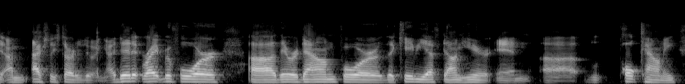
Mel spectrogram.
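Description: Man on a dull, lo-fi call. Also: medium pitch. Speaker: podcast guest, show presenter. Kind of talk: casual chat. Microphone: remote call.

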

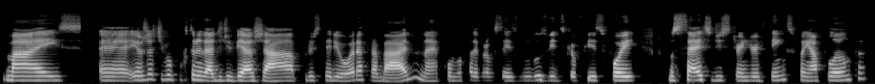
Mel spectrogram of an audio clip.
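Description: A young woman chatting casually in an interview, relaxed and talkative, often ending phrases with little tag questions. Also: on the low side, fairly quick, hardly any pauses, smooth. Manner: chatty, relaxed, many fillers like "né" and "sabe".

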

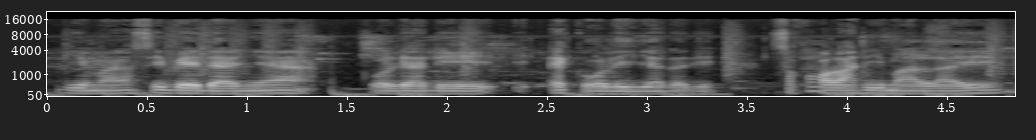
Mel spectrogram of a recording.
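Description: A young man hosting a casual podcast, asking his guest relaxed, curious questions and teasing her now and then. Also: lowish voice, normal speed, creaky, faint music behind. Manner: relaxed, curious interviewer who teases with a put-on accent. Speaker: podcast host. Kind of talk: casual chat.

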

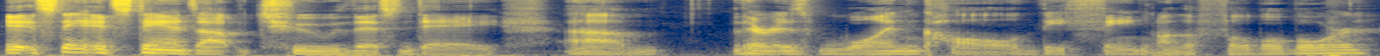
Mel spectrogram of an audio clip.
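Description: A man's voice: low-pitched, slow, gravelly, bright, forceful tone. A man co-hosting a podcast in casual chat, with a wry, joking way of talking. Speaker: podcast co-host.

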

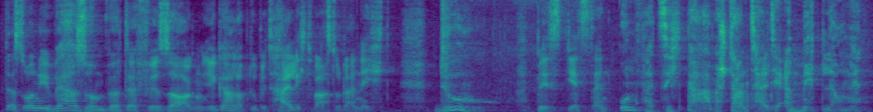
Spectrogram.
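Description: An actor playing an eccentric, blithely confident detective who explains things in theatrical rambles, in a dubbed TV drama with music behind him. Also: male voice, lowish voice, very animated, quick pace, sharp tone, husky, heavily acted. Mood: breezy certainty.

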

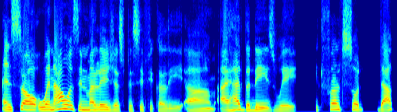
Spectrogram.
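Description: A woman's voice: lowish voice, normal speed, clear, resonant tone, no room sound, studio quality. A woman from Tanzania talking casually and candidly as a podcast guest, telling personal stories. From born in Tanzania, raised in several countries.

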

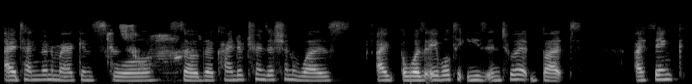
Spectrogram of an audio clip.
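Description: A woman in her twenties from Singapore, a student guest talking casually in an interview, relaxed and laughing softly between thoughts. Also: medium pitch, normal speed, highs cut off. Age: 20s. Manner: relaxed, with frequent fillers and soft laughs.

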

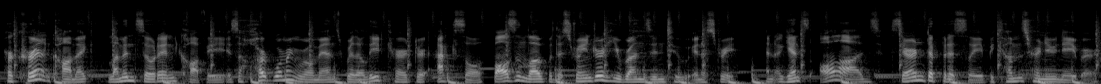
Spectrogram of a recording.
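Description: Host: man, mid pitch, polished read, music underneath. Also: animated, a little fast, hardly any pauses. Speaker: podcast host. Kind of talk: scripted intro narration.

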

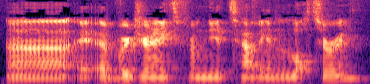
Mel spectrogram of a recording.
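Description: A man co-hosting a podcast, making dry deadpan quips in casual chat. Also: lowish voice, a little fast. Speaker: podcast co-host. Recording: echoey room.

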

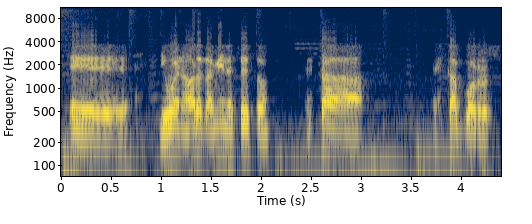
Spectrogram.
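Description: A man's voice: medium pitch, measured pace, poor audio. A young man from Argentina with a Rosario accent, talking casually about his music as an interview guest over a call, with many fillers. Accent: Rosario Argentine Spanish. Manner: relaxed, rambling, lots of fillers. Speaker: saxophonist guest.

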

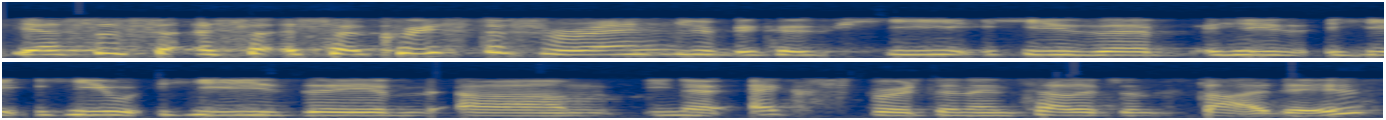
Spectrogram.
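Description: A woman from Russia with a Russian accent, a historian answering interview questions in a halting way, full of fillers and restarts. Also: medium pitch, no echo. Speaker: guest, academic historian. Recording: tinny phone line.

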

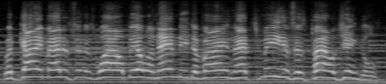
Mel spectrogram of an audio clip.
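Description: An actor playing a big, jolly, complaining cowboy deputy with a folksy drawl in a radio western. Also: male voice, extremely high pitch, normal speed, bright, forceful tone, faint music behind, heavily acted. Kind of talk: 1950s radio western acting.

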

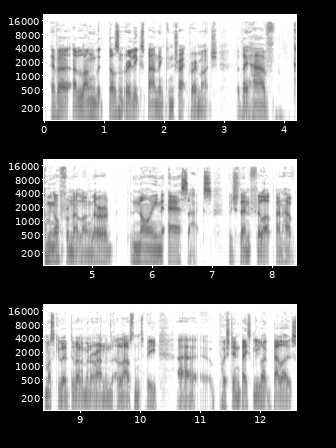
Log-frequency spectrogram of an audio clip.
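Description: A man with a low, gravelly voice explains things eagerly as a guest on a science radio show. He often circles back and restarts his phrases as he talks. The dry studio sound keeps him close to the mic. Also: a bit bright, no room sound. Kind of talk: casual radio science chat.

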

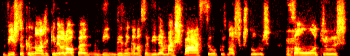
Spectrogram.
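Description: A young woman talks in a loose, rambling way, stopping and restarting her thoughts and leaning on fillers. Her pitch sits at an ordinary middle height. The recording is close and dry, with no room sound. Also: steady tone, a little fast, no echo, dull audio. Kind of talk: casual chat.

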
